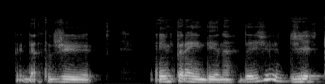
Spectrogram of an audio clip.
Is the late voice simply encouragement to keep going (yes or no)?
no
